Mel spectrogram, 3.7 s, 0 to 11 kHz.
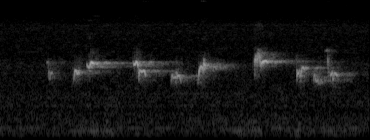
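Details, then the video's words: Bulbul song recorded on the morning of Sunday 30 August 2015 while a female fluffs her plumage nearby; a continuous string of bright, fluty whistles, each note slurring up or down, delivered quickly and loudly. "البلبل يغرد صباح الأحد30أغسطس2015"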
